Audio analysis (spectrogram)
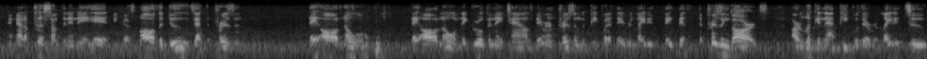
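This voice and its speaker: A man with an American accent speaks at a moderate pace, with hardly any pauses. Noticeable background noise runs under his voice. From California, Los Angeles. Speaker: live streamer, storyteller. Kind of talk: casual live-stream storytelling. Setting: live stream.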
